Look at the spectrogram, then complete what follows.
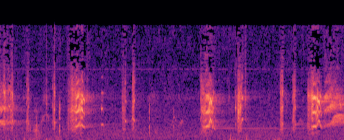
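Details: Cockatiels uttering mating calls to prompt breeding: loud harmonic screech-like chirps in bursts, with clicks and short squeaks between them and a thin steady tone near the end.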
